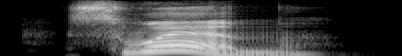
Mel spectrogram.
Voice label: "swim", English; 3000 words

